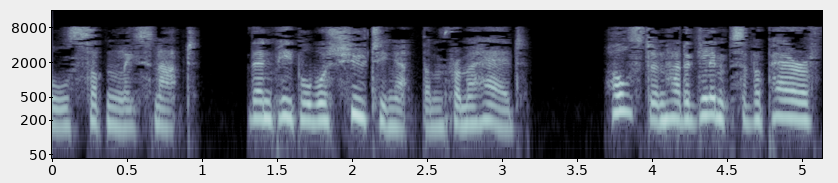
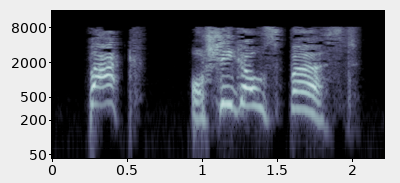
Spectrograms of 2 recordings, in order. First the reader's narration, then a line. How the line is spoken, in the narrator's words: he yelled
